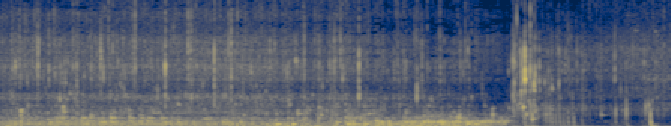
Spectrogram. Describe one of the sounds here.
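Air bubbles rumble and gurgle underwater from a diver's breathing.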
